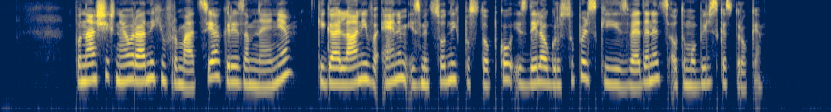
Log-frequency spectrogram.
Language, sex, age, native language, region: Slovenian, female, 18-29, Slovenian, Primorsko-notranjska region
